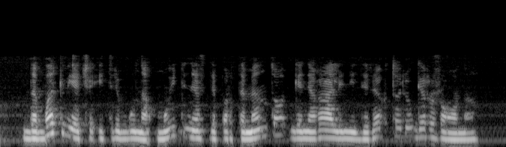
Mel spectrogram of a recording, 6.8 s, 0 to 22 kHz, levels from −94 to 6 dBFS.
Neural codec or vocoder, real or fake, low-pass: none; real; 5.4 kHz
